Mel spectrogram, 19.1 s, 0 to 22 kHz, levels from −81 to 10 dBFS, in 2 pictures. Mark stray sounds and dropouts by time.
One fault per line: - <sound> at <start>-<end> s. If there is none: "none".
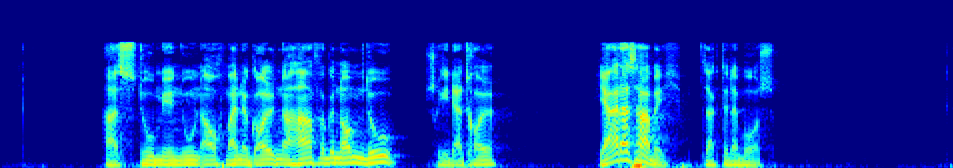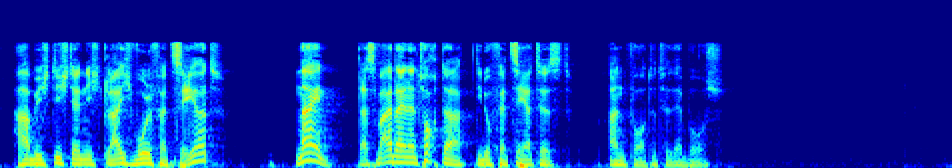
none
